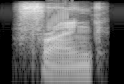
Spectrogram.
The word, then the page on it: franc: British English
